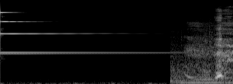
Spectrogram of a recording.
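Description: A single bright bell-like ding, a sound effect struck once as the music cuts off, ringing out and fading away over most of two seconds.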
